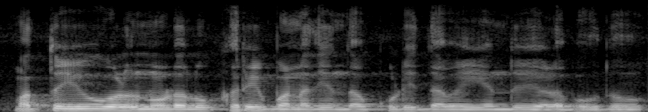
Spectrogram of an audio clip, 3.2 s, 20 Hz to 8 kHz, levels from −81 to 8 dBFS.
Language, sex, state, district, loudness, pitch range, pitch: Kannada, male, Karnataka, Koppal, -17 LUFS, 115-130 Hz, 120 Hz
